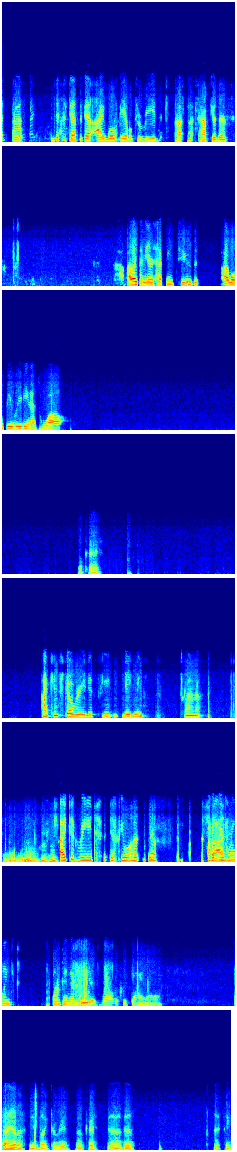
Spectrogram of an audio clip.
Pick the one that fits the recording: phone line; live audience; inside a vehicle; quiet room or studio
phone line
